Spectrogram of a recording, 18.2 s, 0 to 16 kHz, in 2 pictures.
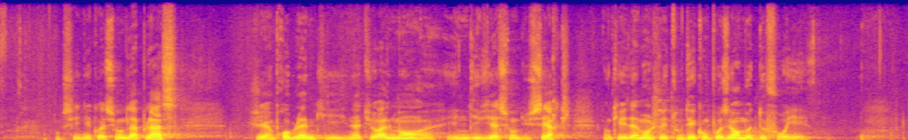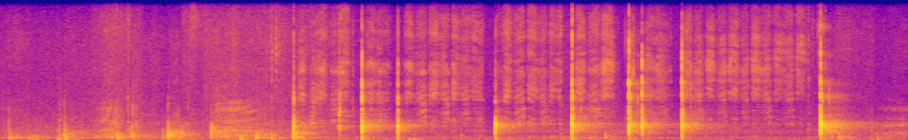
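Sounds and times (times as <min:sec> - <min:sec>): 
speech: 0:00.6 - 0:02.0, 0:02.6 - 0:08.2
scratchy strokes of an equation written by hand: 0:12.0 - 0:17.4.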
